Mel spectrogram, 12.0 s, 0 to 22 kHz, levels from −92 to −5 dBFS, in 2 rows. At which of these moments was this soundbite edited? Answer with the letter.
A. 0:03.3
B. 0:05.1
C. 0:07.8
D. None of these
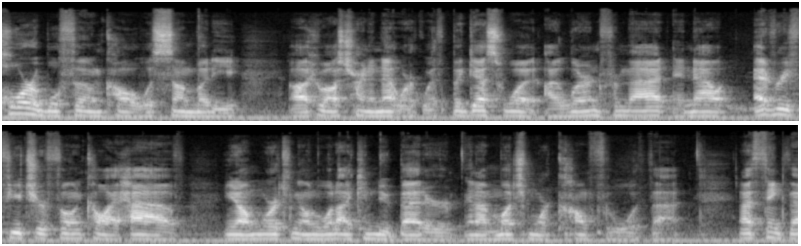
D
